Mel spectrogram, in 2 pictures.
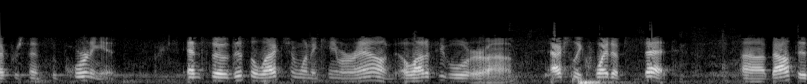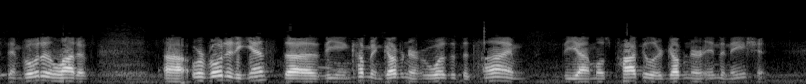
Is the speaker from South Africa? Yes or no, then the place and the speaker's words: no; Vermont, United States; I'm actually from Vermont.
